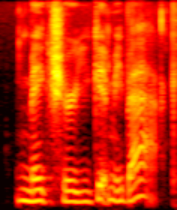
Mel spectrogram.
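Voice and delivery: imitated little soft whisper. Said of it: "this little whisper".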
